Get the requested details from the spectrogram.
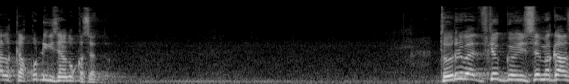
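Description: A man speaks calmly into a close microphone, pausing between phrases.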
